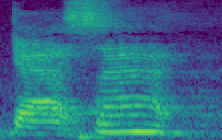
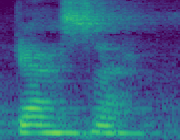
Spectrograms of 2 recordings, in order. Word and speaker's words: cà sa: Cà sa đọc đúng là ca sa. Chữ ca sa là tiếng Phạn.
